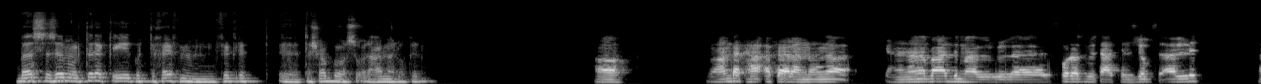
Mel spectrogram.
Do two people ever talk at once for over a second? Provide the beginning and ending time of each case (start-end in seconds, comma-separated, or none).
none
